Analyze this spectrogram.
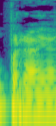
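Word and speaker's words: pariah: इसकी जो प्रोनाउंसिएशन है वो पराया है। सामाजिक बहिष्कार, social outcast, leopard, reject, cast away. पराया को हमने पराया से ही रिलेट कर लिया, जो हिंदी का वर्ड है पराया।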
